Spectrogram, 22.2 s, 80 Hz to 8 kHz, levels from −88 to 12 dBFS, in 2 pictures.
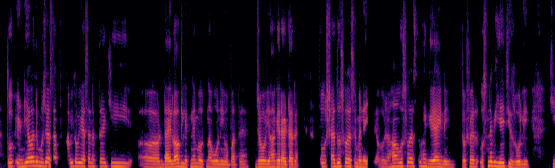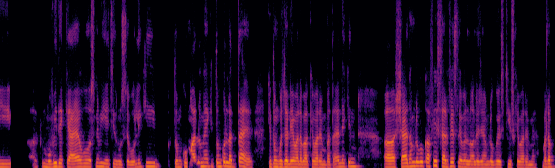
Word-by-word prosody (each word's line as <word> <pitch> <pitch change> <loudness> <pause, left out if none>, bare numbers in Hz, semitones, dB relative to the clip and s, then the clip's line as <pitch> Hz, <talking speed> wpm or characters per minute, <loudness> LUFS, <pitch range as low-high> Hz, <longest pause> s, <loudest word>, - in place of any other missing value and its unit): ,तो 175 +1 -2
इंडिया 175 +3 +3
वाले 200 0 +4
मुझे 190 0 +1
ऐसा 190 +2 -1 0.3
कभी-कभी 180 0 +1
ऐसा 180 +3 -3
लगता 170 +1 -6
है 175 - -3
कि 170 -2 -3 0.2
अ, 145 -2 -3
डायलॉग 155 +4 +4
लिख़ने 160 +1 -2
में 160 -2 0
उतना 150 +1 -4
वो 145 0 +2
नहीं 140 0 -2
हो 135 - -3
पाते 130 +1 -7
हैं। 135 +2 -11 0.2
जो 150 0 +4
यहाँ 145 +1 +1
के 155 - +5
राइटर 140 -1 +3
है, 135 - -5 0.5
तो 170 0 -2
शायद 170 0 0
उस 175 +1 0
वज़ह 175 -1 +4
से 170 +2 -4
मैं 155 -1 +1
नहीं 145 -1 +2 0.2
गया। 150 -2 -8
हाँ, 170 +1 +1
उस 175 +2 -1
वजह 190 -1 +2
से 180 +2 -8
मैं 175 -1 0
गया 150 +1 +6
ही 155 -1 +2
नहीं, 135 -2 -3 0.2
तो 150 - +1
फिर 160 +1 -1
उसने 200 +5 +2
भी 190 -3 +3
यही 175 0 +6
चीज़ 160 -5 -1
बोली 135 +1 +1 0.5
कि 150 0 -4 0.5
अ, 150 - -14
मूवी 155 +2 +2
देख 165 -1 -1
के 155 - 0
आया 145 +2 +4
वो 160 0 -1
उसने 175 +2 -3
भी 170 -1 0
यही 155 - -3
चीज़ 145 -3 -5
मुझसे 135 -1 -4
बोली 140 +5 -3
कि 175 +1 -1 0.4
तुमको 150 +3 -2
मालूम 155 +4 +1
है 180 - -3
कि 170 - -11
तुमको 175 +2 +3
लगता 170 0 +2
है 135 -4 -1 0.3
कि 150 - -1
तुमको 150 -1 +2
जलियाँवाला 145 -1 +4
बाग़ 140 -1 +2
के 145 - -3
बारे 140 0 +1
में 135 - -4
पता 135 0 -5
है 155 - -1
लेकिन 170 +2 -1 0.6
अ, 145 0 +5
शायद 170 +1 +3
हम 190 - +2
लोगों 195 0 +5
को - - -16
काफ़ी 215 +5 +3
सरफेस 180 +1 +1
लेवल 150 -3 +1
नॉलेज 135 0 0
है 135 - -1
हम 135 0 -5
लोगों 135 -1 -1
को 140 - +1
इस 135 -1 -1
चीज़ 140 -3 -5
के 135 - 0
बारे 130 0 -3
में 130 0 -5 0.2
मतलब 155 +1 -1
155 Hz, 265 wpm, -23 LUFS, 145-175 Hz, 0.6 s, गया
